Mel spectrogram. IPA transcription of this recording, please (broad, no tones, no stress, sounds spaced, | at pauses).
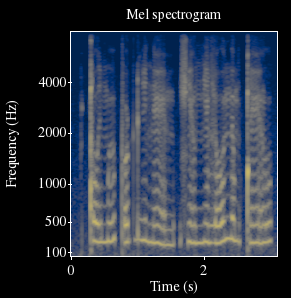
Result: ǃ o i̯ m ɯ pʼ o ʈ ɖʱ i n ẽ m | ɕ ẽ u̯ ɲ ẽ ɮ o n ə m ǃ ẽ u̯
